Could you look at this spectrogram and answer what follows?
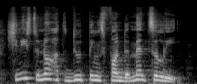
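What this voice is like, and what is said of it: Switches into a different accent. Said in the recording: “that's when the accent comes in”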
